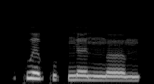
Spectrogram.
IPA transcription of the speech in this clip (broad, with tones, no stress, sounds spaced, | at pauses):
kʷ ɛː˥ kʷ ɐ˧ k̚ ŋ ɛː˧ n ŋ œː˥ m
